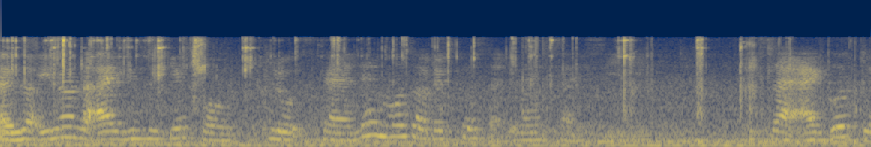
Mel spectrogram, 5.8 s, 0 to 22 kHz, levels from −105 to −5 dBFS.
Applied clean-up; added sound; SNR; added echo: none; Coin (dropping) / Zipper (clothing); 4 dB; none.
